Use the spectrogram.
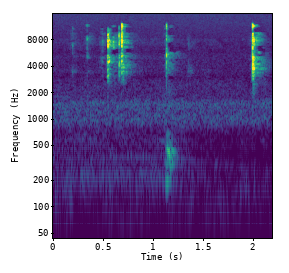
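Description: A thin metal blade scores lines into the edge and face of a solid pale lilac bar of soap held in hand. Four short, quiet, bright scratching clicks are heard, one of them duller and lower, over a soft steady hiss.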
